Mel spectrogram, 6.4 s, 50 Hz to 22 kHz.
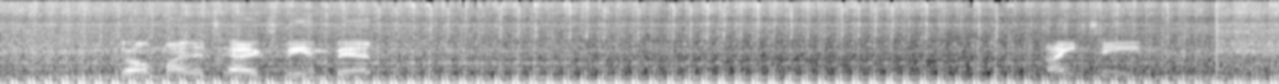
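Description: A 2007 Suzuki GS500F motorcycle engine running at a steady, lumpy idle with a rapid regular chug close by, as someone talks over it.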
